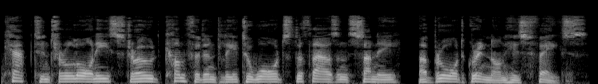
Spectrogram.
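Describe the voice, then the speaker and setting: A man's voice: medium pitch, steady tone, measured pace, dry recording. Dry-sounding male story narrator. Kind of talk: scripted audio drama narration.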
